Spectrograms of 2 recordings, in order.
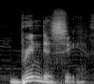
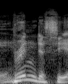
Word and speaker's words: Brindisi: brindisi but it is bryndisi that's the Italian pronunciation right Michael that was perfect oh my gosh Brenda see and that's that means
